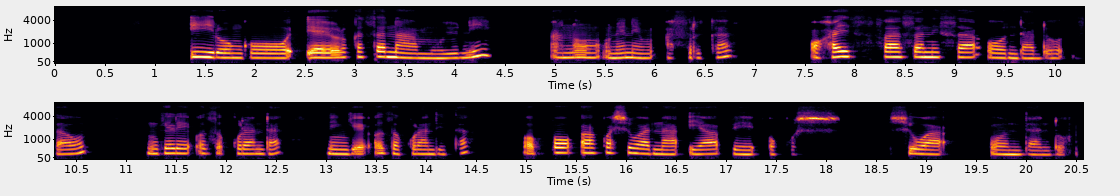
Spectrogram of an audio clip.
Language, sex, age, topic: Oshiwambo, male, 18-24, finance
